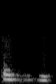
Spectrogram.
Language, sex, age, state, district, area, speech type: Tamil, female, 30-45, Tamil Nadu, Tiruvallur, urban, conversation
